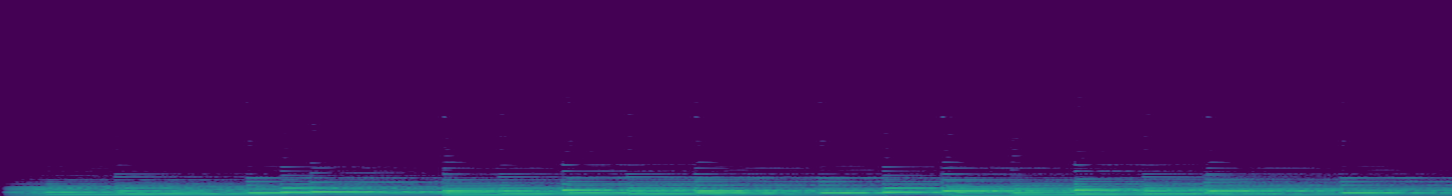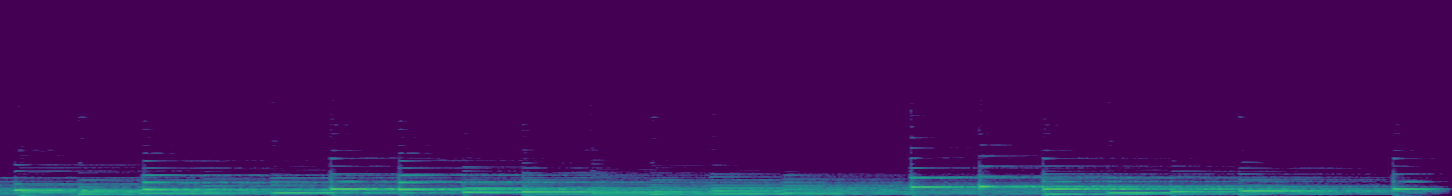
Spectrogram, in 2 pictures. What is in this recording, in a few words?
Keep It Colorful Ringtone Piano Music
